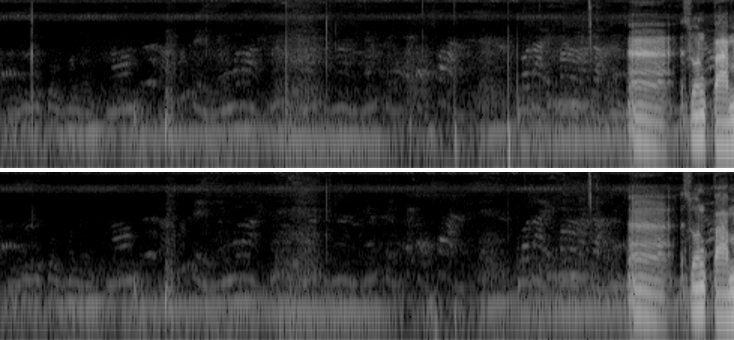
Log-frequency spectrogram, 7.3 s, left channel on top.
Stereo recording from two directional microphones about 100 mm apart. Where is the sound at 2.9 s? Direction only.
15° right (ahead or behind).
